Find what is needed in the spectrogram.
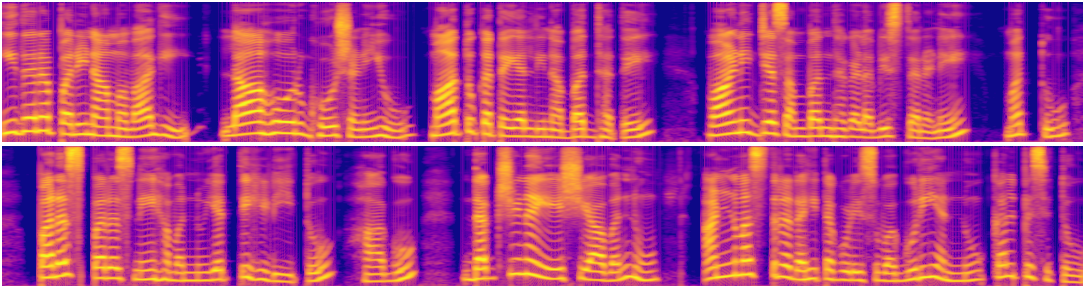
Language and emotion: Kannada, neutral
